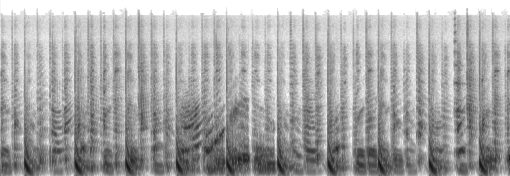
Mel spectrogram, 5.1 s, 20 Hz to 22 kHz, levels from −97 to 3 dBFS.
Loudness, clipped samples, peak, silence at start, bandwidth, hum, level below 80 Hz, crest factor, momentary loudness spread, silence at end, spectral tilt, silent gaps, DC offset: -19 LUFS; under 0.1%; -4 dBFS; 0 s; 16.5 kHz; none; -48 dBFS; 14 dB; 5 LU; 0 s; -7 dB/octave; none; under 0.1%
